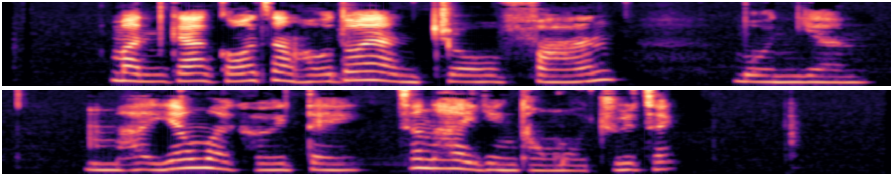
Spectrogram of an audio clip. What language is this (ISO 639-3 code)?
yue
